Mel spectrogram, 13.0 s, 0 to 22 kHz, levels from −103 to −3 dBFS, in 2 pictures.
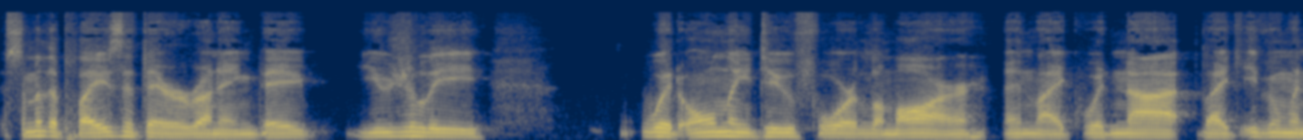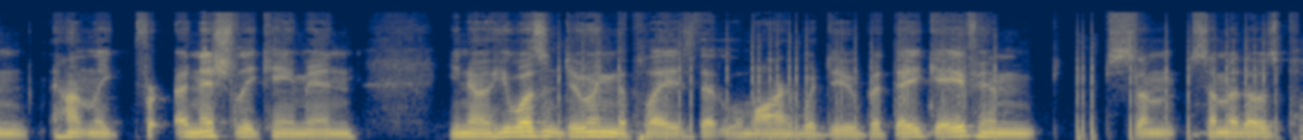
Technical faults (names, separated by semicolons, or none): train of clicks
